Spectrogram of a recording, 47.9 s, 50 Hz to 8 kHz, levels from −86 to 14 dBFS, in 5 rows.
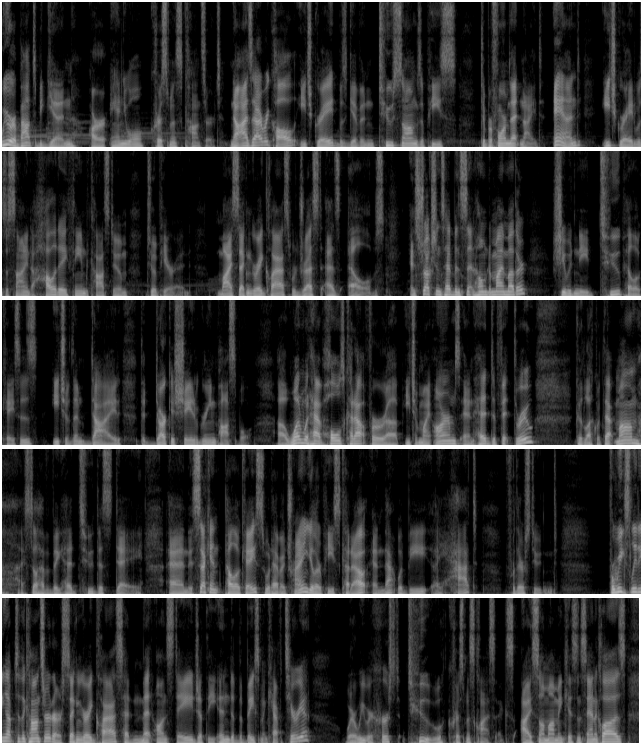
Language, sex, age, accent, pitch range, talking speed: English, male, 30-49, American, 100-140 Hz, 190 wpm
